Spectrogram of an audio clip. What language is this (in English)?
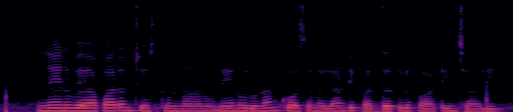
Telugu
